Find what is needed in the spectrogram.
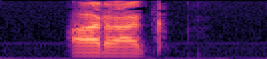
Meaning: fable
- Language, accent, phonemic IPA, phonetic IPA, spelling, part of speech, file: Armenian, Eastern Armenian, /ɑˈrɑk/, [ɑrɑ́k], առակ, noun, Hy-առակ.ogg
